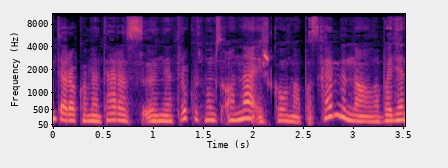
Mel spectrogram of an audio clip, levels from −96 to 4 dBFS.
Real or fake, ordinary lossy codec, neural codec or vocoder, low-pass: fake; AAC, 32 kbps; vocoder, 22.05 kHz, 80 mel bands, Vocos; 9.9 kHz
